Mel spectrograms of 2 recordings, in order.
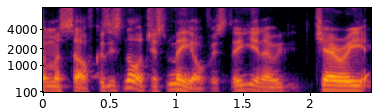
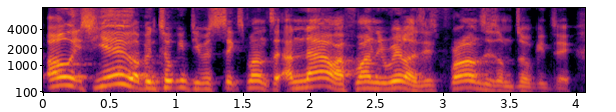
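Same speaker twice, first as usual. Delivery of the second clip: sudden recognition; 5 semitones higher, faster than usual. Acted. Forum member finally realizing who they've been talking to, surprised recognition. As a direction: act out a belated penny-drop moment. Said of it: "and then go".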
